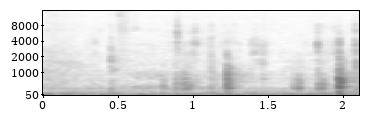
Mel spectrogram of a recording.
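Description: Damp moss being pulled apart by hand and pressed into a shallow plastic bowl: faint, soft, irregular handling noises.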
